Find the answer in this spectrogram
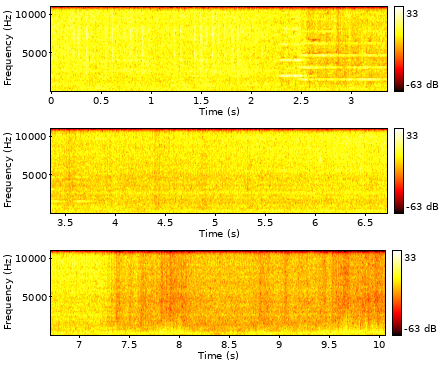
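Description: Passenger train running along the track, heard through an open carriage window: a steady, loud rumble and rattle of the wheels on the rails. About two and a half seconds in there is a brief high squeal.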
